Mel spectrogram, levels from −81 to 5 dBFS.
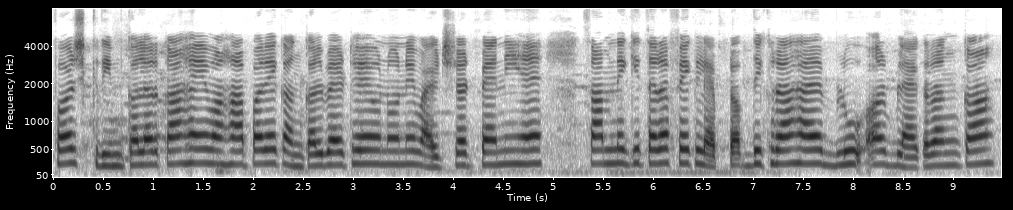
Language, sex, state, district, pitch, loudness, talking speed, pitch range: Hindi, female, Maharashtra, Mumbai Suburban, 235 Hz, -13 LUFS, 185 wpm, 220-245 Hz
